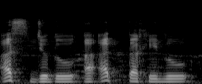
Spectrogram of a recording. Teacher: তো এই দুইটা শব্দ ছাড়াও আরও যত শব্দ যে জায়গায় দুইটা হামজা একসাথে এসেছে সেখানে উভয় হামজাই তাহকিক করে পড়তে হয়, অর্থাৎ তাহকিক বলতে শক্ত করে সিদ্দত সিফাত আদায় করেই উচ্চারণ করতে হয়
